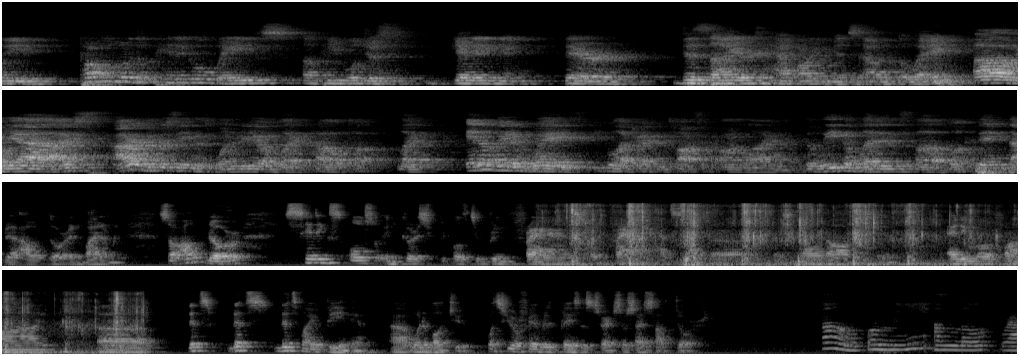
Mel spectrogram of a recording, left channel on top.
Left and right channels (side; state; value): both; different; correlation -0.01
